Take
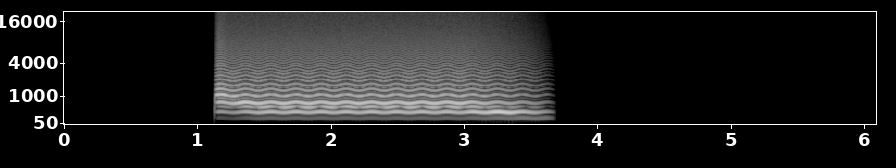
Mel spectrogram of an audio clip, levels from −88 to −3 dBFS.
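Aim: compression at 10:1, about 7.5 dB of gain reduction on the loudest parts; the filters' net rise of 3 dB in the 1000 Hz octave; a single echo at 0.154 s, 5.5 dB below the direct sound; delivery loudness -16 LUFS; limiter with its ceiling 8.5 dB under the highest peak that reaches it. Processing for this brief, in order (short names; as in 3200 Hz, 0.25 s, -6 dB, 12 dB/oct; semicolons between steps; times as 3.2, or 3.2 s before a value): bell 1000 Hz +4.5 dB; compressor 10:1, threshold -26 dBFS; limiter -24.5 dBFS; echo 0.154 s -5.5 dB; gain +16.5 dB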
